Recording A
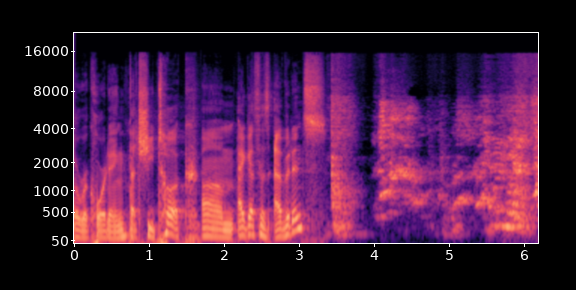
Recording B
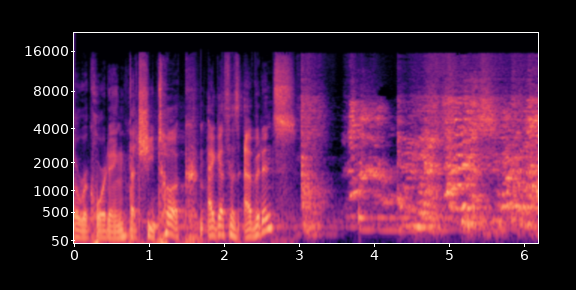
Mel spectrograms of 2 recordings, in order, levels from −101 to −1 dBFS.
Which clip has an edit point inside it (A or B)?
B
